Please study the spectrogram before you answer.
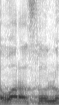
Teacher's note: অনেকেই দেখা যাবে ওয়া রাসূলু বলতে গিয়ে ওই হাটা বাদ দিয়ে দিবে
